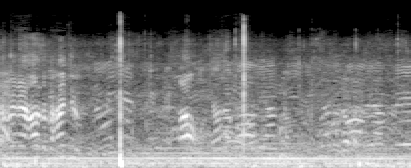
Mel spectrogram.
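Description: A single sharp thud of a soccer ball being kicked, about a second in, over distant shouting voices and a steady low hum.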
